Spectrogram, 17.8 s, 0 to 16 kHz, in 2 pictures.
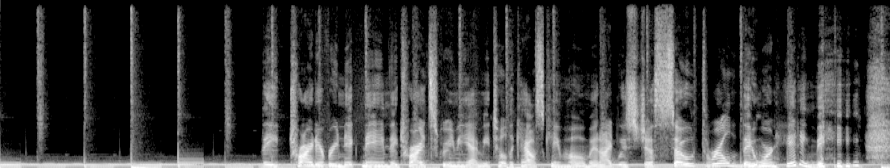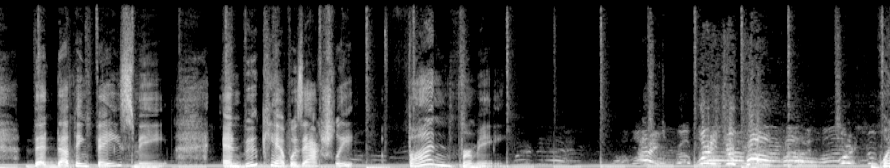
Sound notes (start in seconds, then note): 0.2 soft music; 8.2 chuckles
